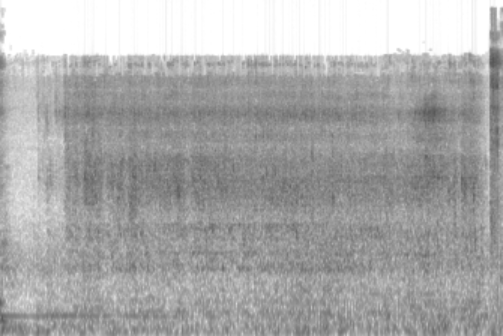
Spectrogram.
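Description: Water pours steadily into a metal wheelbarrow in a broad, continuous splashing rush that holds loud and even for several seconds before cutting off at the end.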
